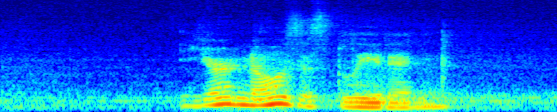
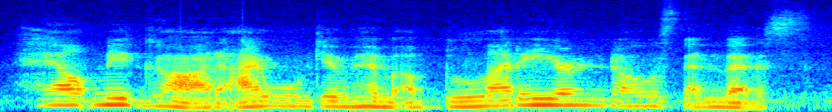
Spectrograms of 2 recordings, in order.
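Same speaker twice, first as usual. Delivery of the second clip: exasperated threat; slower than usual. Acted.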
